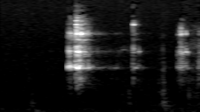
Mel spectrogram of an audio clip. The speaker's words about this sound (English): Shuffleboard. They got a shuffleboard sound effect. They got many shuffleboard sound effects.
